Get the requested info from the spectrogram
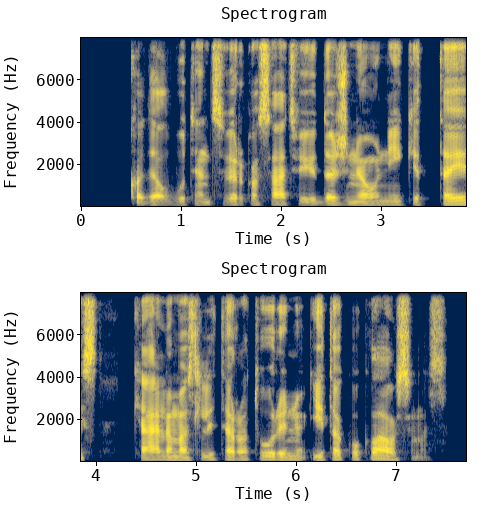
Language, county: Lithuanian, Kaunas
